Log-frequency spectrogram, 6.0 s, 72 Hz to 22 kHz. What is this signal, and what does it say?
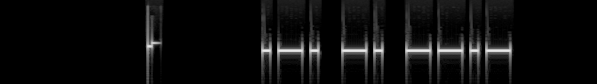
Morse code, heard as a keyed tone, about 15 wpm, 700 Hz. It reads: RNQ
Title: USA Call Sign Postfixes - 3 Letters 15wpm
